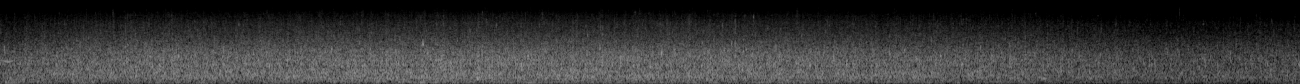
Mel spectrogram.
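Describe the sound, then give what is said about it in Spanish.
Steady rushing of a flowing river, a dense continuous wash of water with a bright, textured hiss, constant throughout with no voices. “Estando allí, en su lugar secreto del río, el mundo parecía distante.”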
